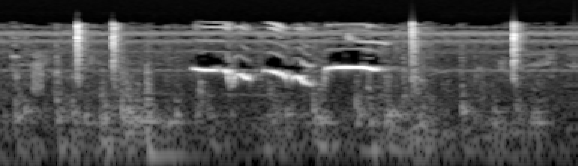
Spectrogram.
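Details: Black-throated laughingthrush (khướu bạc má) singing in the quick-beaked "giọng mau mỏ" style. A run of clear whistled notes slurs downward, then ends in a long steady whistle, with sharp clicks before and after.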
